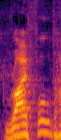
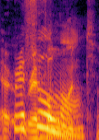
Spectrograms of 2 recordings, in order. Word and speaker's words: refoulement: of being, refouled? Rifled? How do you pronounce it? – Refoulement. – We are not expert linguists. We make pretentious claims for our legal ability, but not our language. – So you usually say refoulement.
